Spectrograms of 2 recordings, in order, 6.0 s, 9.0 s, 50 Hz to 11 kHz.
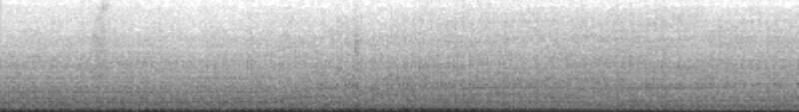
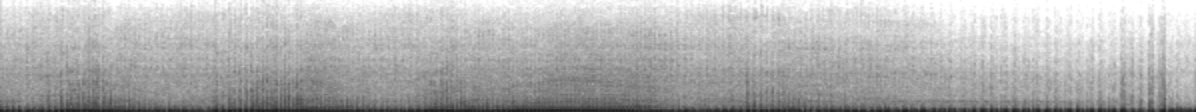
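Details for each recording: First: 2000 Yamaha R1 (4XV), slightly warmed up after carburetor repair and synchronization: a steady, even low burble at idle with no misses, hunting or rattles; the carbs are balanced and the engine is healthy. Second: 2000 Yamaha R1 (4XV), somewhat warmed up: loud, lumpy, wavering engine note, running on three cylinders because the carburetors are leaking air at the intake. Misfire from a carburetor intake air leak, before repair.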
